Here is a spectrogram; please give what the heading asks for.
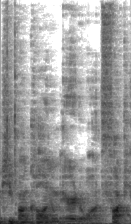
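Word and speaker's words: Erdoğan: I know it as Erdogan. He's got a G in his name, but it's pronounced with a W sound.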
